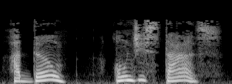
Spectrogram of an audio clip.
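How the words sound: It sounds like a sobbing, heartbroken father.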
